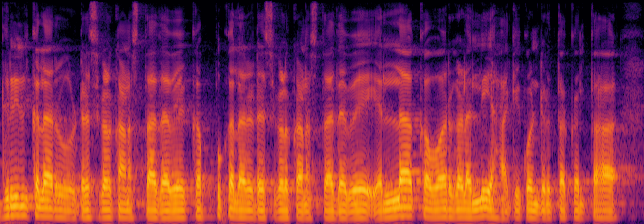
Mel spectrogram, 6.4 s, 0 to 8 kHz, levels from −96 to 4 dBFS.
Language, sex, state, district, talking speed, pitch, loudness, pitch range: Kannada, male, Karnataka, Bidar, 150 wpm, 95 Hz, -16 LUFS, 95-105 Hz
